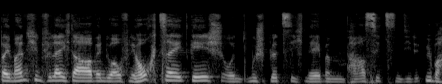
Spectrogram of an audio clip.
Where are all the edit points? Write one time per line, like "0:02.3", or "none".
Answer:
none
